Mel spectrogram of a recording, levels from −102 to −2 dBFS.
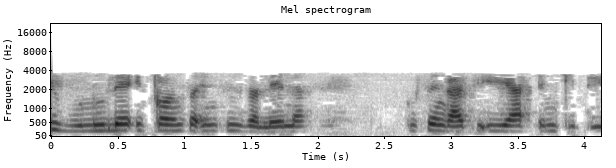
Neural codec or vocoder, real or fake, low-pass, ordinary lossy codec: codec, 16 kHz, 6 kbps, DAC; fake; 3.6 kHz; MP3, 16 kbps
